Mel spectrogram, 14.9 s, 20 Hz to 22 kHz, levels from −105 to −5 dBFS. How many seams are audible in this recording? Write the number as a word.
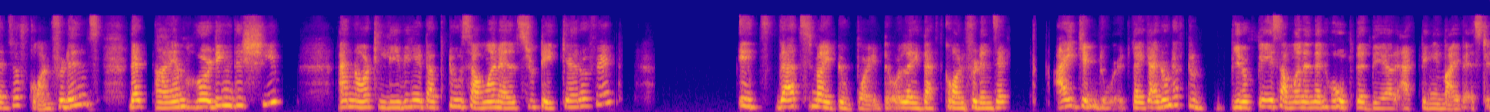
zero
